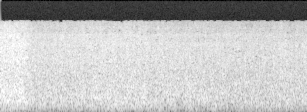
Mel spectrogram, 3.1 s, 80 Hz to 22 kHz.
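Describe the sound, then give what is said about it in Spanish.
The Ebro river at Zaragoza, Spain, swollen and rising, rushes with great force in a dense, unbroken roar of churning water, loud, with no voices or pauses throughout. “Sonido del Ebro, que está bajando con muchísima fuerza y con cada vez más agua allí, a la altura de Zaragoza, donde la previsión es que el río alcance un caudal de 2.400 metros cúbicos por segundo y una altura superior a los 6 metros.”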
